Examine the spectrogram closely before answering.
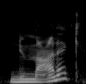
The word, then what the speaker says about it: mnemonic: of July and Johnny Mnemonic. Yes. Yep. Like a mnemonic device. Yeah, but it's spelled M-N-E.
